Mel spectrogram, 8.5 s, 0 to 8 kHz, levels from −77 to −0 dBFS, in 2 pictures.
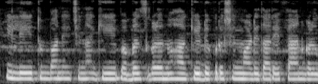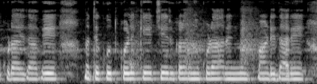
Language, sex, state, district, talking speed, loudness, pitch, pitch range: Kannada, female, Karnataka, Shimoga, 120 wpm, -15 LUFS, 200 Hz, 195-205 Hz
